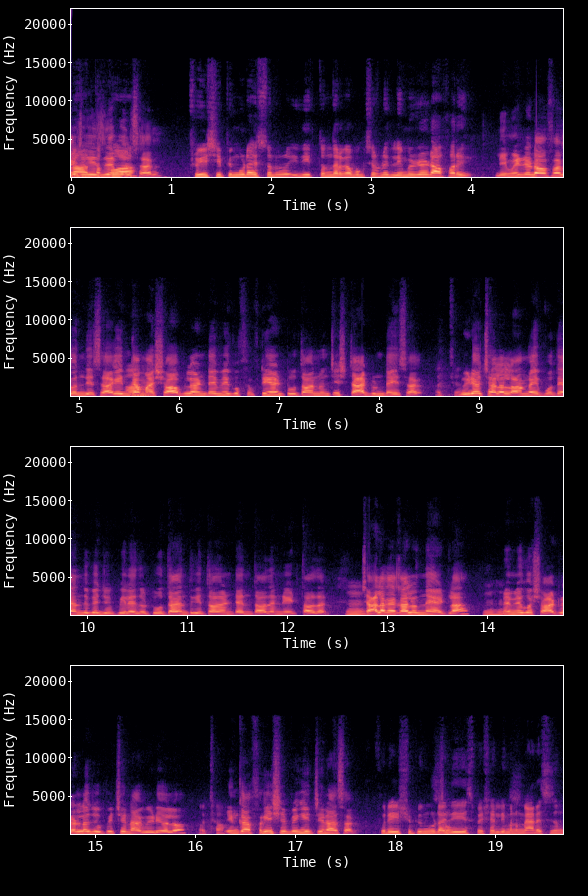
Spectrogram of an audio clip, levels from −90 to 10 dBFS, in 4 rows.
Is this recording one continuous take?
yes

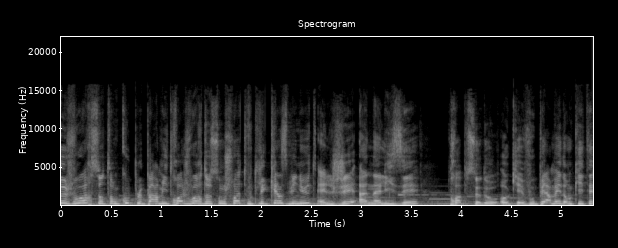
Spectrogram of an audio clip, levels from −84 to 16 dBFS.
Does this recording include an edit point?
yes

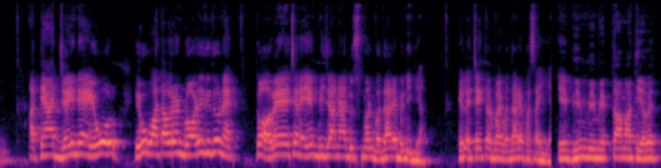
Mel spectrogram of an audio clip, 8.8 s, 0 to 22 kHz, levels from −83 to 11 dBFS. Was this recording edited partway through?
yes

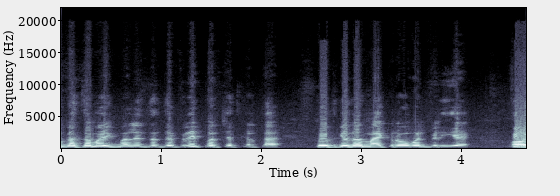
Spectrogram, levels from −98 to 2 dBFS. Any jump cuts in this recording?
no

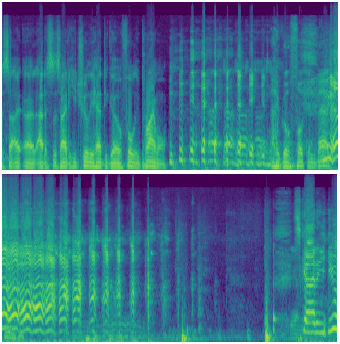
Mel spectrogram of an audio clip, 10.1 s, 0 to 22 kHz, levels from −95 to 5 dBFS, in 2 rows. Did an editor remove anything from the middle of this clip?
no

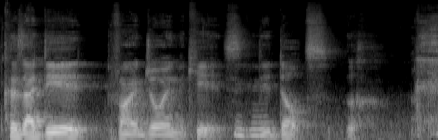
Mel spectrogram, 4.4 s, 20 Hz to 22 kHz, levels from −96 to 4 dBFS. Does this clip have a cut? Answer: no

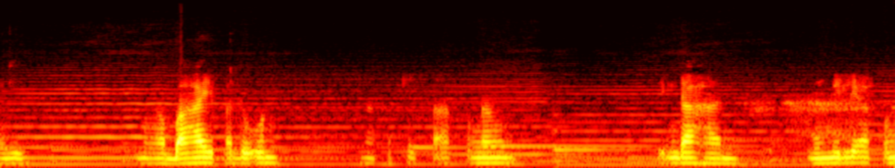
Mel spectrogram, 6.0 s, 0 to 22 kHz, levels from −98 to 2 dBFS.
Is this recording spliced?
no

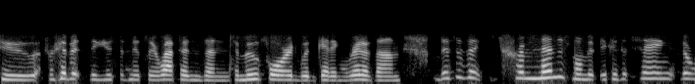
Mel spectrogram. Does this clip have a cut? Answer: yes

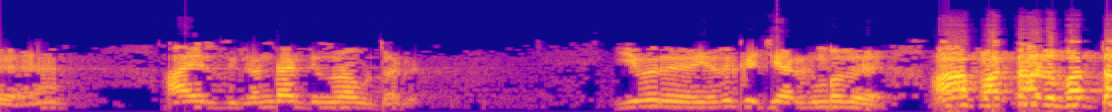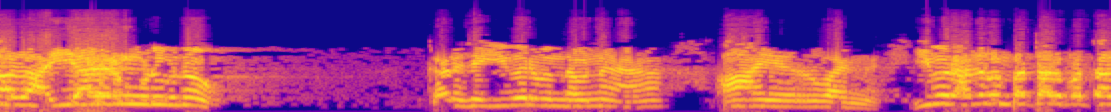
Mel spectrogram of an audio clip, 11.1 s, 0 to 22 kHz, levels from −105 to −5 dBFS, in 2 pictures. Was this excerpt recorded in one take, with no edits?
yes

